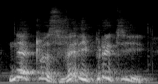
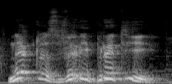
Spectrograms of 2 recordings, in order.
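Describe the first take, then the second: Both takes have the same delivery.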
